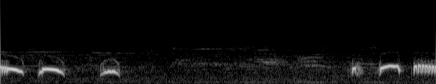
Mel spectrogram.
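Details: Spotted dove in 2023 with a bell-like voice, singing energetically to provoke wild doves and welcome spring: low arched coos, three in quick succession, a pause, then more coos and a drawn-out final note.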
